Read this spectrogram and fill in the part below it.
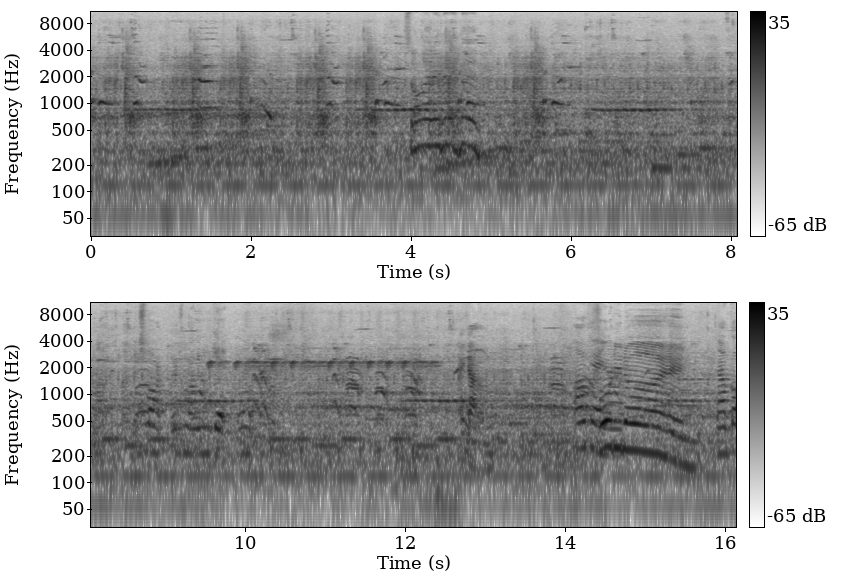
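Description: Small creatures chirp and squeak in tiny high voices.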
